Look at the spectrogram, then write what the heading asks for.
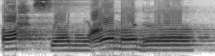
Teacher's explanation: احسن نون کی پیش کو لمبا نہیں کرنا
